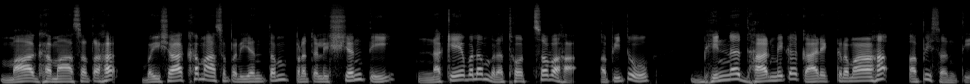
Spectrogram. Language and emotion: Sanskrit, neutral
